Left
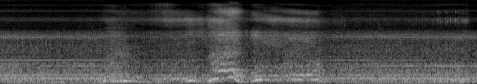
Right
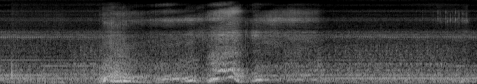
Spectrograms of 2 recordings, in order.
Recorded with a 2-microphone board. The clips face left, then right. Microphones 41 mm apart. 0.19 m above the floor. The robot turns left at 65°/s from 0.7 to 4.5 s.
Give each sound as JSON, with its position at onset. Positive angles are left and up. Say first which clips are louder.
{"t": 0.1, "sound": "a zipper", "louder": "left 2 dB", "side_deg": -75, "distance_m": 1.2}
